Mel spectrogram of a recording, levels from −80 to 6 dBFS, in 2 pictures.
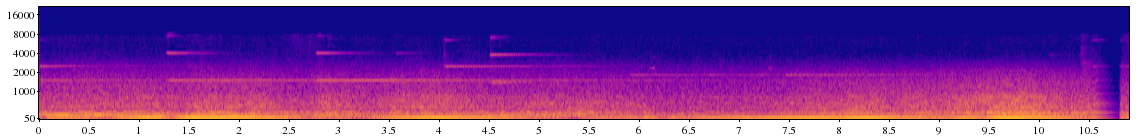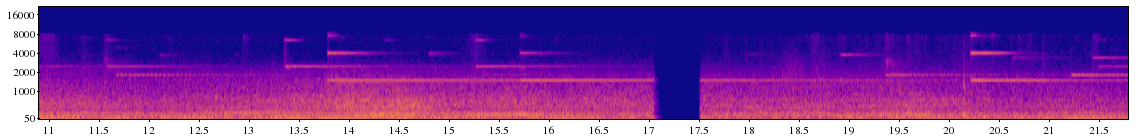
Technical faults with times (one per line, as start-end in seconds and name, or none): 10.57-10.82 call audio freeze
14.60-16.04 jitter buffer speed-up
17.04-17.52 call audio freeze
19.35-20.83 jitter buffer speed-up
